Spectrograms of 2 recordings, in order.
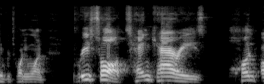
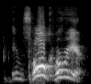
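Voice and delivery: much higher and louder on whole career; emphatic repeat; 13 semitones higher, 10 dB louder than usual. Real, not acted. Host stressing Josh Allen's worst games, loud emphatic repeat. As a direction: shout it out in disbelief.

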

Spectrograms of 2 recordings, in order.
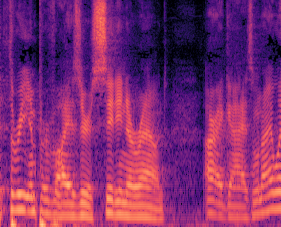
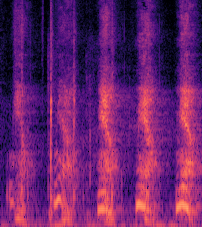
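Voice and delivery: cat meows; 6 semitones higher, 4 dB quieter than usual. Acted. Cat enters hideout.

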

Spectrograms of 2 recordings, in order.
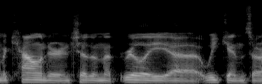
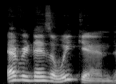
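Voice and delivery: gleeful cheer; 11 semitones higher, 10 dB louder than usual. Retold or imitated. Quoting himself, cheerful.

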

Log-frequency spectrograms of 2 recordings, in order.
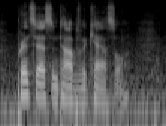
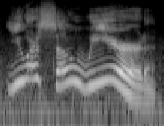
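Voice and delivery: put-on high, slow, louder drawn-out teen girl; disgusted girl; 14 semitones higher, 6 dB louder, much slower than usual. Girl tells the nerdy boy he's weird, high mocking drawl. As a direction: stretch each word like she's grossed out.

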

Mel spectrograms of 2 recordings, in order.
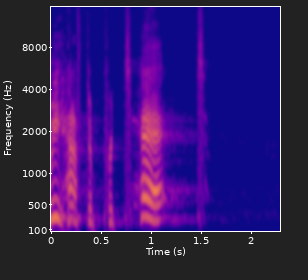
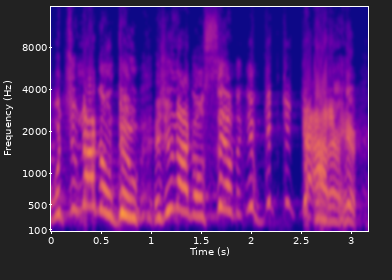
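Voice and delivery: mock scolding; 7 semitones higher, 6 dB louder than usual. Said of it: "Jesus over there like".

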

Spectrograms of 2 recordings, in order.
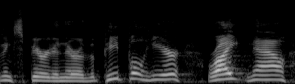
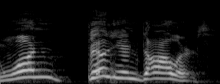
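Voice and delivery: mock absurd offer; 5 semitones higher, slower than usual. Imitating an absurd debt claim.

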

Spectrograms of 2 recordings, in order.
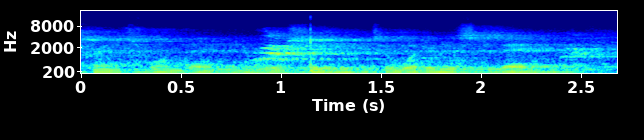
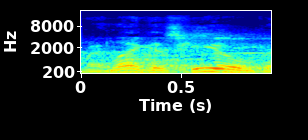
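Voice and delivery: loud, higher cry of joy; excited shout; 8 semitones higher, 11 dB louder than usual. Retold or imitated. Healed student shouting to the hallway, overjoyed. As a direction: announce the healing triumphantly.

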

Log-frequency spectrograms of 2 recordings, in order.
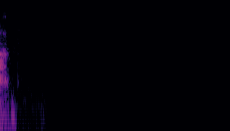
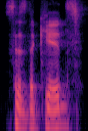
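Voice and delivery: usual speaking voice

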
